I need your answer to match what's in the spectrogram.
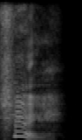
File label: Emote Positive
